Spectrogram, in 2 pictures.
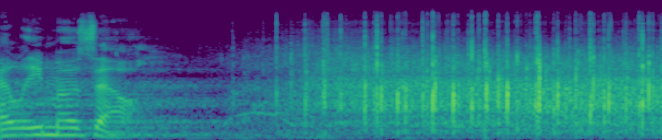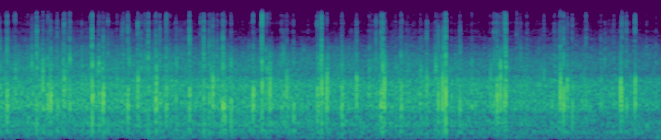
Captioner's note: attendees cheering and applauding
